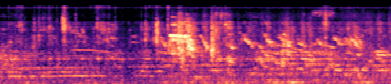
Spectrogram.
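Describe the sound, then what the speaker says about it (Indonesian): Free-ranging chickens clucking and chirping close by in a steady outdoor murmur, with a few sharper calls rising over the continuous background. "Inilah kondisi ayam yang kita umbar sebagian"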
